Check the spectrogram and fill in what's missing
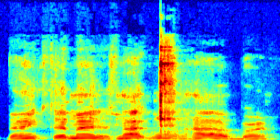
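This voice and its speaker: A man's voice: medium pitch, steady tone, measured pace, a crowd in the background. A man in a casual group debate, speaking insistently and contradicting the others. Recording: noisy mic with clicks.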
